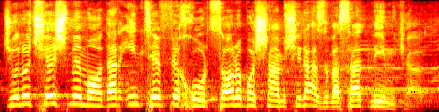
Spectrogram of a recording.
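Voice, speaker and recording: A man giving a mourning sermon, chanting the story and rising into wailing shouts. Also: high voice, animated. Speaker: mourning preacher. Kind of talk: lamenting religious sermon. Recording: reverberant hall.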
